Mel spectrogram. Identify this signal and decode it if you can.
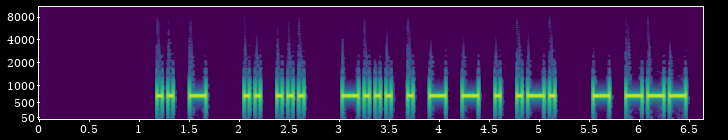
Morse code, heard as a keyed tone, about 22 wpm, 700 Hz. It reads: IT IS BETTER TO
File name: Sentences with 7-Word Phrases - 22wpm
